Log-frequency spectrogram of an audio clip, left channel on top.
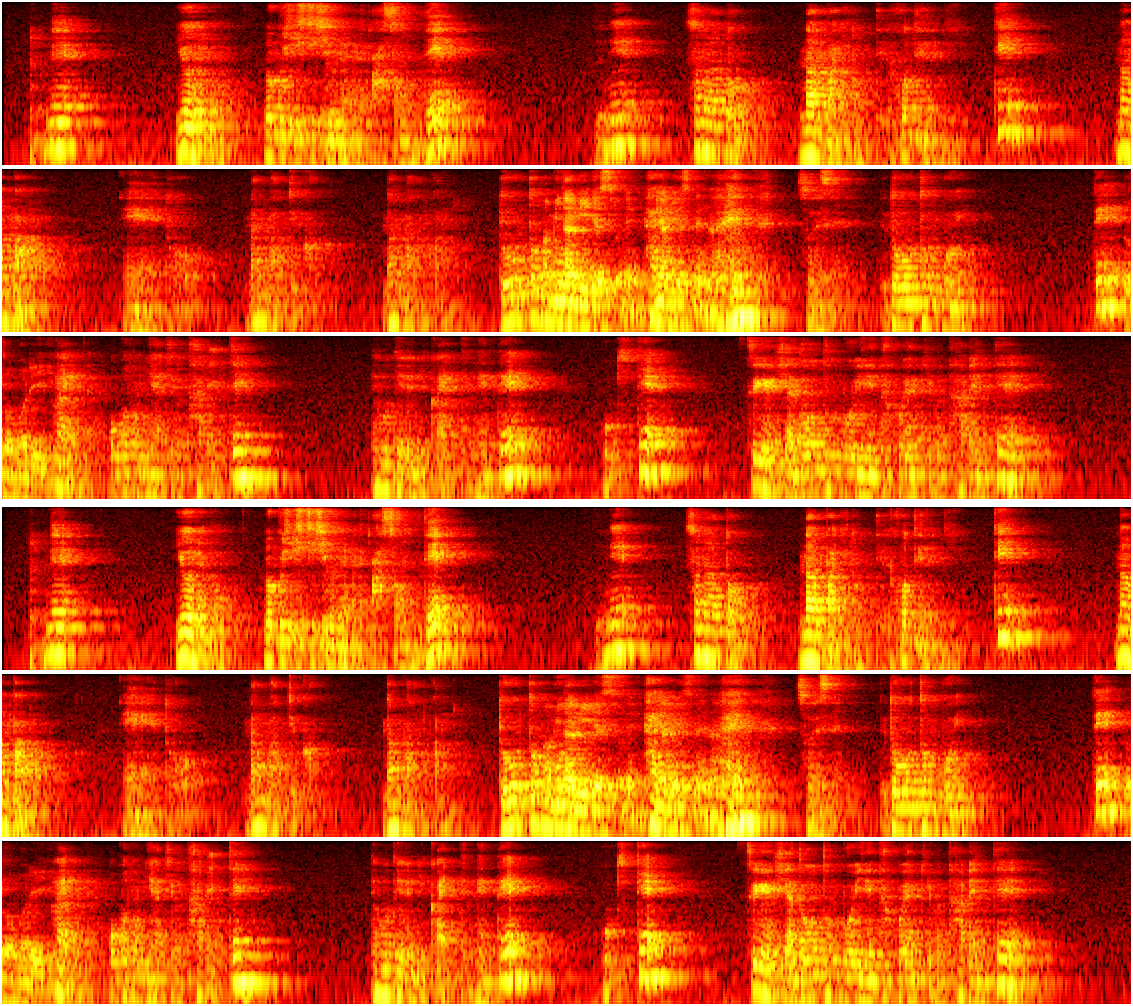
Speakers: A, on the right (about 40°); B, on the left (about 70°).
A: で、夜の6時、7時ぐらいまで遊んで、
B: うん。
A: で、その後、ン波にとってるホテルに行って、ン波の、えーと、南波っていうか、ン波なのかな道頓堀
B: まあ、南ですよね。
A: はい。
B: 南ですね。はい。
A: はい。
B: <laughs>
A: そうですね。で道頓堀で、
B: 道頓堀行かれて。
A: はい。
B: はい
A: お好み焼きを食べて、で、ホテルに帰って寝て、起きて、次の日は道頓堀でたこ焼きを食べて、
